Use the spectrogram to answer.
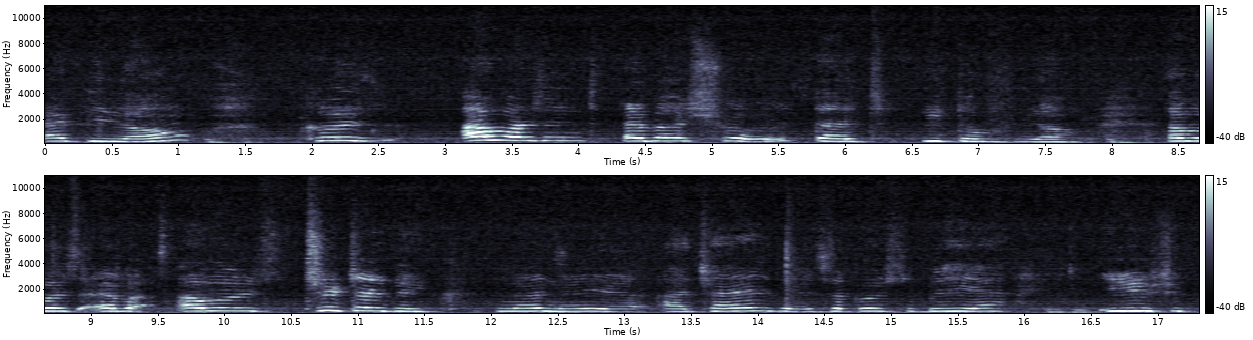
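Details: Adult woman with lifelong cerebral palsy affecting her speech; dysarthria (cerebral palsy).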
